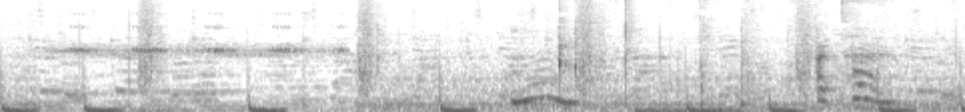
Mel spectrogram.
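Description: Background music with a regular bass beat; a held high tone runs through the first two seconds.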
